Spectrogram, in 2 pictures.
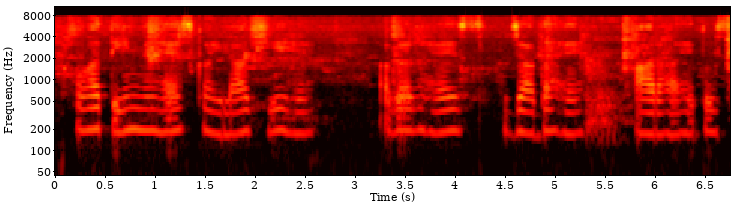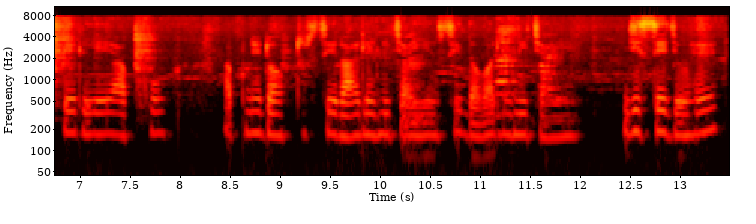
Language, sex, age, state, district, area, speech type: Urdu, female, 45-60, Uttar Pradesh, Lucknow, rural, spontaneous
